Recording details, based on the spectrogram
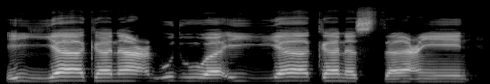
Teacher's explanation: Jadi berikan tekanan saja. Tapi jangan berikan dengungan.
